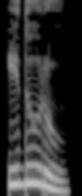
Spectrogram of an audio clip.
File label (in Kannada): "ಇತ್ತೆರ", Kannada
